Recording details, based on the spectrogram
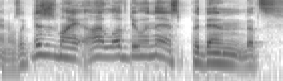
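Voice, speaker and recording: Someone with an American accent speaks at a moderate pace with very wide pitch swings. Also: man. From Florida, Fort Lauderdale. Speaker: reality TV contestant. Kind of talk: casual chat.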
